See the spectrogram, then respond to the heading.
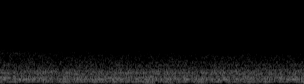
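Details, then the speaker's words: Vintage, probably early-to-mid-80s Union Ngok Kee 'Super-36' 36" spinner ceiling fan, model 4CLW-3SPC, rebalanced after bent blades, on high speed: smooth even blade whoosh with a soft steady motor hum, no wobble or ticking; a nice runner that moves a lot of air. "so yeah it's a very nice runner a little bit of motor noise moves a lot of air"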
